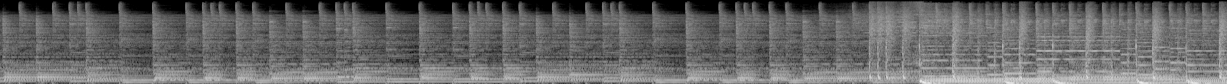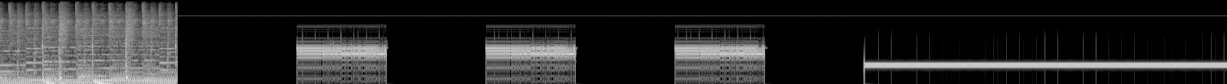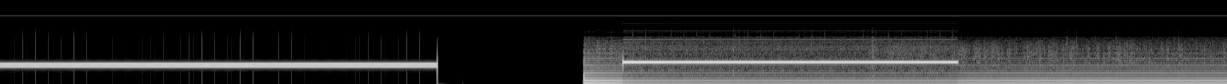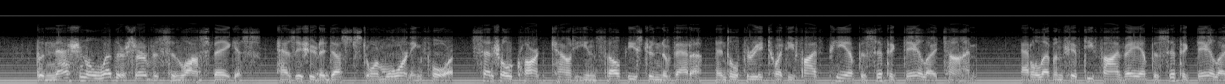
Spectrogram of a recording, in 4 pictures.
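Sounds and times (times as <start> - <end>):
steady low buzz: 8.7 - 14.1, 30.4 - 49.0
higher steady tone: 30.4 - 34.2
two-tone attention signal: 30.8 - 34.2.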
